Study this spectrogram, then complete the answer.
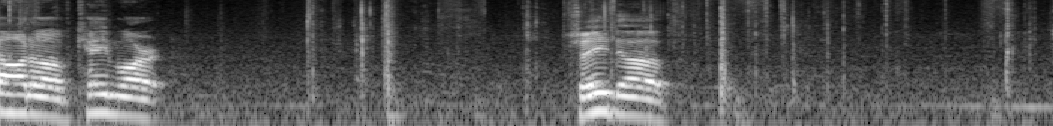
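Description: Cardboard trading cards rustle and click as a hand handles them.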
